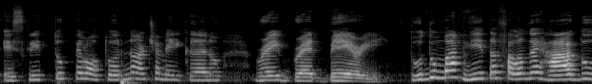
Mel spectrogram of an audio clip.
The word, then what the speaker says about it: Bradbury: o teatro de Ray bradburry né era assim que o locutor pronunciava o sobrenome deixa autor mas anote aí o certo é bradberry né a sílaba tônica é o b mesmo tá Mas voltando ao teatro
